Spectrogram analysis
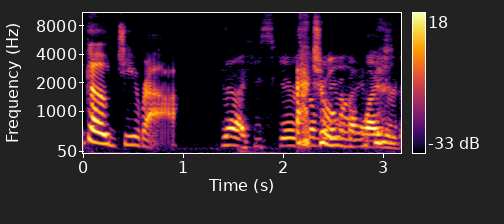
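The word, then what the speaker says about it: ゴジラ: Japanese man or Taiwanese man an Asian it's pronounced Gojira yeah he scared somebody with a lighter to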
